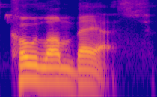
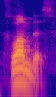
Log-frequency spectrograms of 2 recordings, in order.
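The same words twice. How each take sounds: First: "Columbus" stretched slowly into Co-lum-baaas; playful mispronunciation. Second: Said in the usual way. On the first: Pretend. Host names the Ohio city, "Columbus" playfully stretched as Co-lum-baaas. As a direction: draw out "Columbus" syllable by syllable, ending on a long "bass".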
